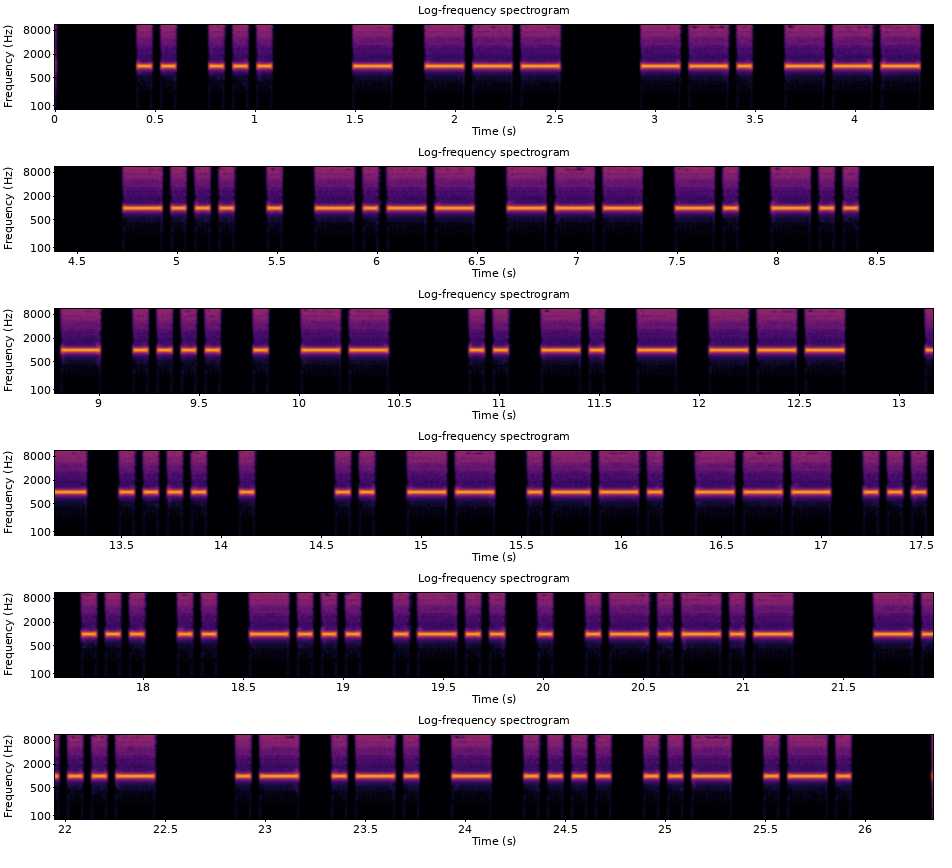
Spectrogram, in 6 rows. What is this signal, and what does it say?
Morse code, heard as a keyed tone, about 20 wpm, 1000 Hz. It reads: IS TO GO BEYOND THEM INTO THE IMPOSSIBLE. <BT> ARTHUR
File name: qotdfiles / 20wpm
